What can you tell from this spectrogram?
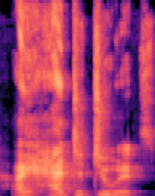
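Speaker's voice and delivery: mild moaning protest; moaned. A narrator's reading. Ratcatcher Two excusing himself to his captors, mildly moaning. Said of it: "Ratcatcher Two moaned".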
